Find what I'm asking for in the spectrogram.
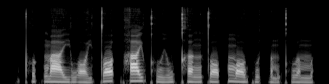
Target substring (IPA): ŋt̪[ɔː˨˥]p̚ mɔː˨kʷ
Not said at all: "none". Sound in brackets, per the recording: ɔː˨˥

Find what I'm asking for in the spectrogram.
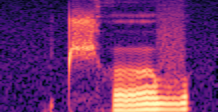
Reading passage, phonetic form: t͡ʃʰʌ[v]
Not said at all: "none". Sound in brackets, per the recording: v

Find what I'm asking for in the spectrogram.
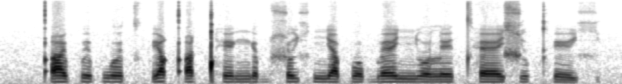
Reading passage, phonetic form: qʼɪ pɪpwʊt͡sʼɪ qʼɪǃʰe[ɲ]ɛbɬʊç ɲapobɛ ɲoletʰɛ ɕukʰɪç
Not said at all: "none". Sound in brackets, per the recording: ŋ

